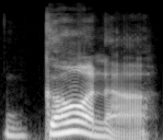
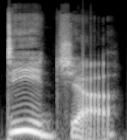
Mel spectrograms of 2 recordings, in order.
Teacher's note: you might notice how going to becomes gonna, or how did you becomes didja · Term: reductions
